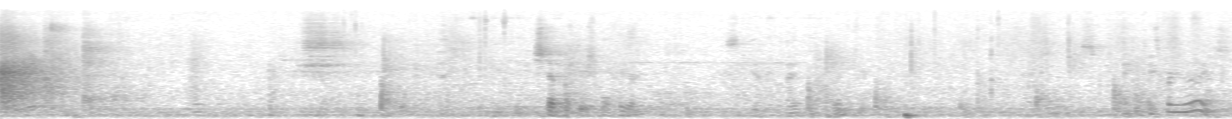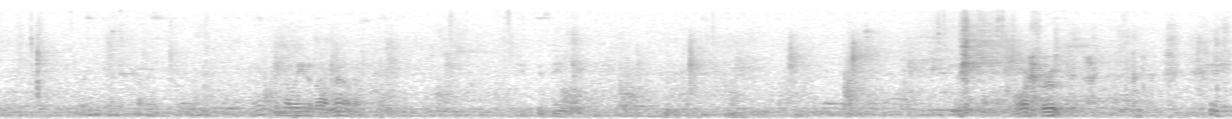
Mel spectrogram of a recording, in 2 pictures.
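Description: An elderly man speaks quietly in a large echoing hall.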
